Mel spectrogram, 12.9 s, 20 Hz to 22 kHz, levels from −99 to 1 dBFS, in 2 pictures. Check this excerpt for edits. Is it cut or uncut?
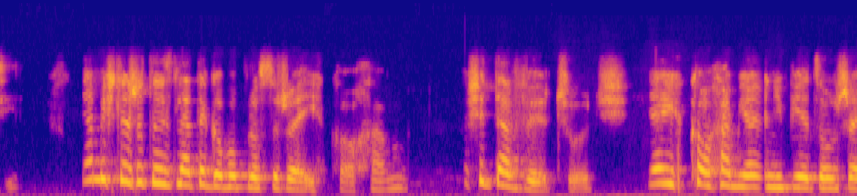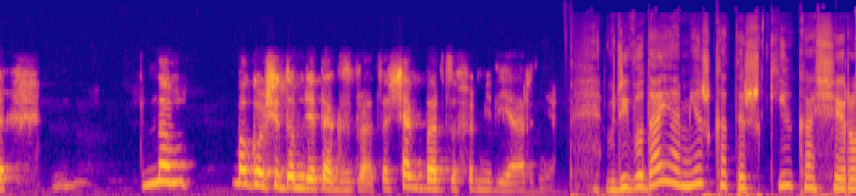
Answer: uncut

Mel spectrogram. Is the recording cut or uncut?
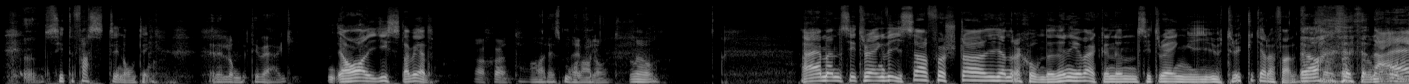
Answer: cut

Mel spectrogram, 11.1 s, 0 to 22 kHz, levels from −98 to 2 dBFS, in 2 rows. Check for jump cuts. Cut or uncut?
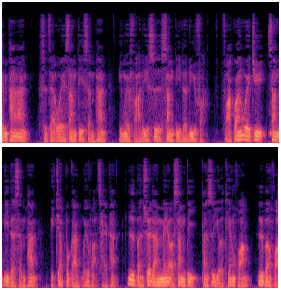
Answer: cut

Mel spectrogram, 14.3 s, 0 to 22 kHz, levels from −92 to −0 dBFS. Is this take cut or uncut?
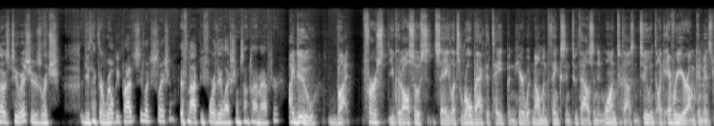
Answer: uncut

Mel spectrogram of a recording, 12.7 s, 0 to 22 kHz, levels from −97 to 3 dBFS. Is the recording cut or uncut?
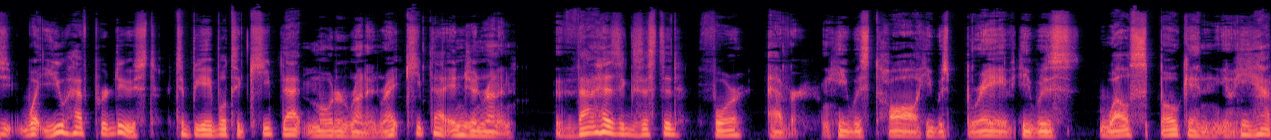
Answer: cut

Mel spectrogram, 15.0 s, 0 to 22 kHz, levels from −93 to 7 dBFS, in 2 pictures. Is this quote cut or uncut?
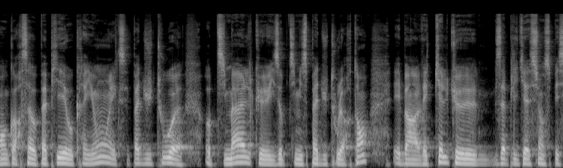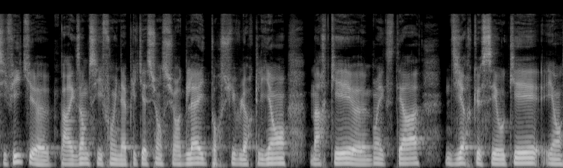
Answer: cut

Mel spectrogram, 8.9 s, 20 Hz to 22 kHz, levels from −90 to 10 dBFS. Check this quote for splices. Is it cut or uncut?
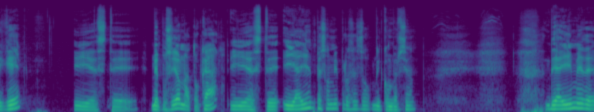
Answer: cut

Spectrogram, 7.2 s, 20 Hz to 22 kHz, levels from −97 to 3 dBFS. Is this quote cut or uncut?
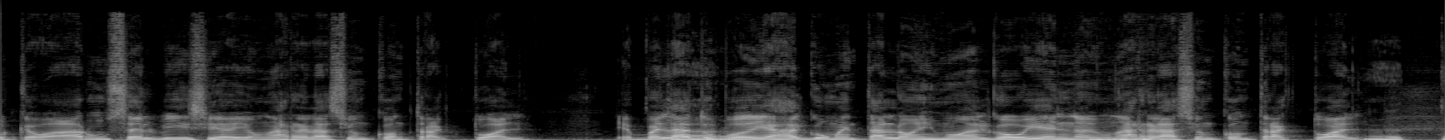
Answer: uncut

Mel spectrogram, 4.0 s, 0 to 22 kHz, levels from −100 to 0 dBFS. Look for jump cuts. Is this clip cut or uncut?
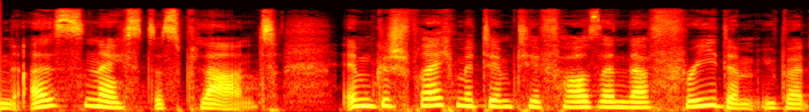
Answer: cut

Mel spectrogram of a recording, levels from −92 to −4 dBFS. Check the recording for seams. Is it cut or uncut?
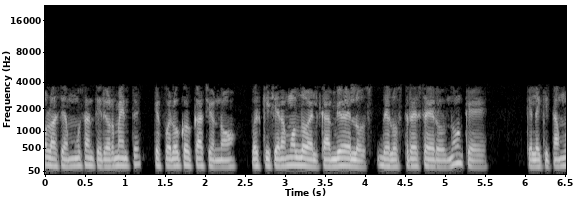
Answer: cut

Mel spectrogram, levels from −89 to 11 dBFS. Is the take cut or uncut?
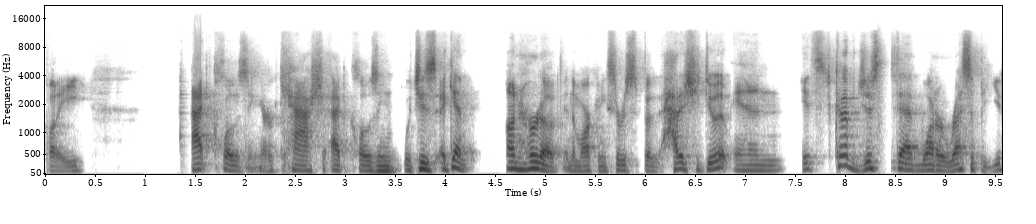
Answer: cut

